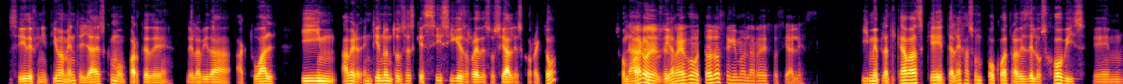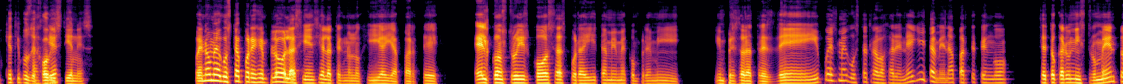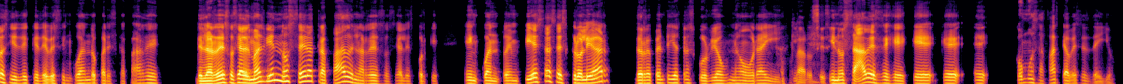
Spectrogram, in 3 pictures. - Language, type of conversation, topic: Spanish, podcast, ¿Qué haces cuando te sientes saturado por las redes sociales?
- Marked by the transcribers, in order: other noise; laughing while speaking: "una hora"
